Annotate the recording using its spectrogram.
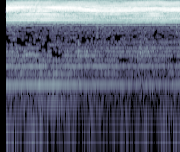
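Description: Steady, high-pitched buzzing drone of cicadas in the hillside scrub, unbroken throughout, with a faint steady low hum beneath it.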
